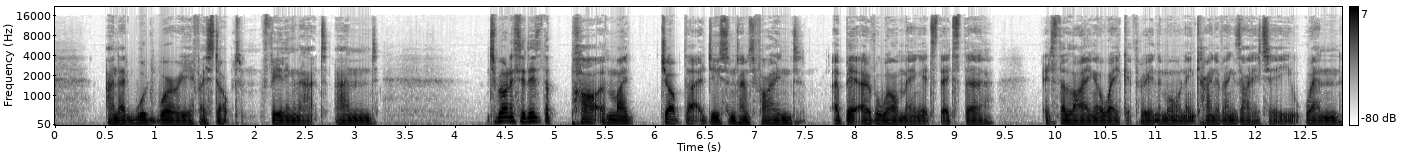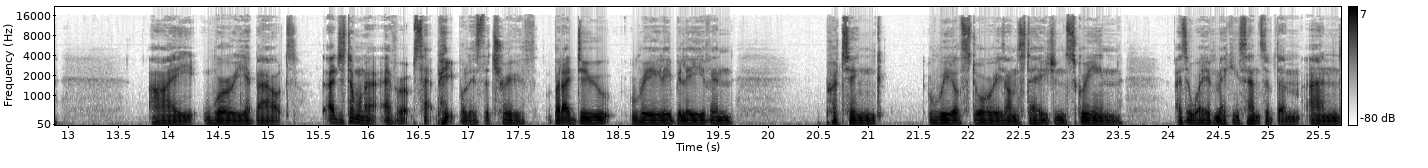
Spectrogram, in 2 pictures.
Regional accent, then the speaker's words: East Midlands, United Kingdom; a bit like my growing up in North Nottinghamshire, which never sort of went down on one side or the other.

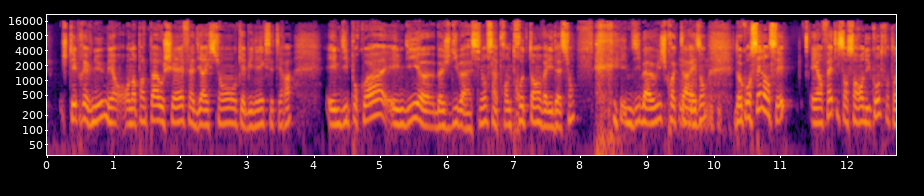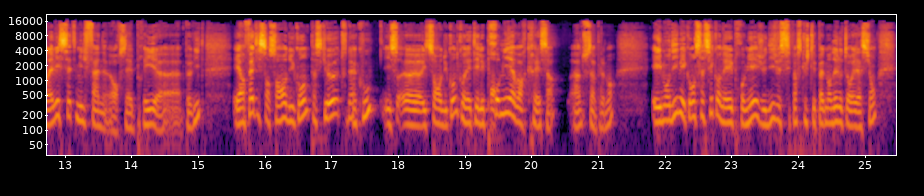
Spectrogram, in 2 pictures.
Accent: Auvergne-Rhône-Alpes, France; comment moi, en tant qu'Auvergnat, je voudrais avoir de l'information de ma collectivité

